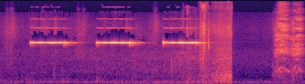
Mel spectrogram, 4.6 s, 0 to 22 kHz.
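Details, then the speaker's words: Land Rover Series 2A running indoors on unleaded after years on LPG; three shrill beeps about once a second as carbon monoxide alarm sounds from exhaust, then handling noise: carbon monoxide alarm sounding. "Please be aware there's carbon monoxide downstairs. The alarm may sound. It's going to be loud."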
